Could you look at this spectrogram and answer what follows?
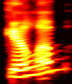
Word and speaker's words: Gillum: twitch and it's Amanda Gillum spelled like Will William but with a G presentent so that is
